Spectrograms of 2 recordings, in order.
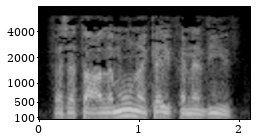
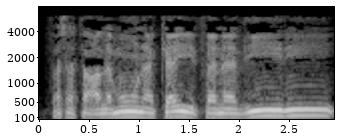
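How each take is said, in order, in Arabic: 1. لا تنتهي الكلمة الأخيرة بحركة مضافة. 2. تنتهي الكلمة الأخيرة بحركة مضافة 'ee'.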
